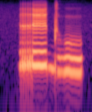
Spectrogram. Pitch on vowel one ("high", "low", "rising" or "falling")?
high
